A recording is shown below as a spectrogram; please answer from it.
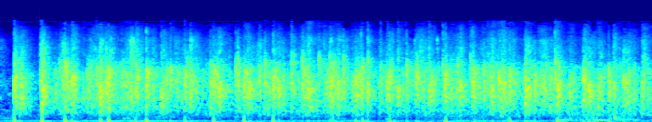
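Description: An audience applauding at a talk on the IAPI, producing sustained dense clapping with a few sharper individual claps standing out, moderately loud and steady throughout.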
